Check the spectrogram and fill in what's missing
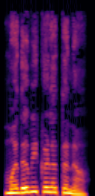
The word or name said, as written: ಮತಿವಿಕಳತನ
